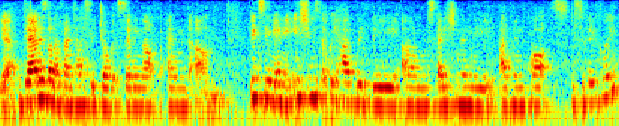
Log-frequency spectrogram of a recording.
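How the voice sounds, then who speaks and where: A woman's medium-pitched voice in an Australian accent, at a moderate pace with fairly even intonation, amid noticeable background noise and audible room echo. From South Australia, Adelaide. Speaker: university language student and community radio worker. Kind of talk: interview conversation.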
